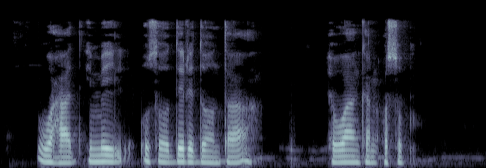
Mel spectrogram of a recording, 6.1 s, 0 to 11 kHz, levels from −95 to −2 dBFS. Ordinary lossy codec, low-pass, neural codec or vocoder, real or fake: MP3, 48 kbps; 7.2 kHz; none; real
